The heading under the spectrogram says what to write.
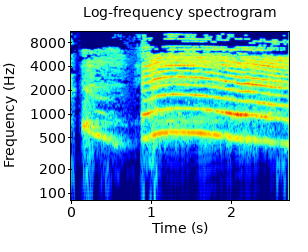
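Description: A one-year-old child who has leukemia cries in two bursts: a short wail that trails off, a brief pause, then a longer, steady, high-pitched sustained cry that stays loud to the end.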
